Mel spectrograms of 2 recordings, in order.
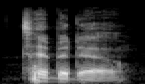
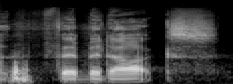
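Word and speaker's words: Thibodaux: A few of my Texas friends have called Thibodeau Thibodeaux, which is incorrect. EAUX. It's O, like go Tigers for LSU. There's the Atchafalaya River.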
